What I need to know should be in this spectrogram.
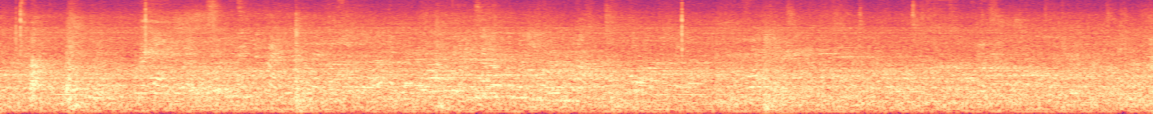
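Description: Many people murmur and chatter in a large echoing hall.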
